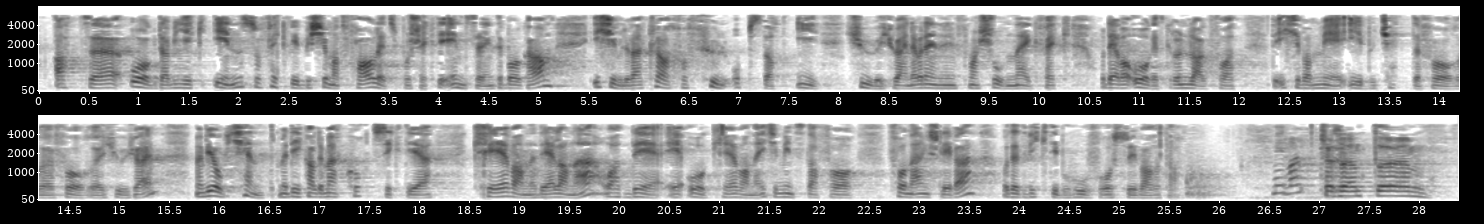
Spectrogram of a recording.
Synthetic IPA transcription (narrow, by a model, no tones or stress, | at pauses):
ʔɑt̪oːɡd̪ɑʋɪjɪkːɪnːsɔfɛkːʋɪbəçʏmːəɑt̪fɑːʁlɪheːd̪spʰɾʊʂɛkt̪əɪ̰ʔɪnst̪ɪlɪŋt̪ʰɪlbɔɾkɑnʔɪçːəʋɪlːəʋæːɾəkʰlɑːʁt̪fɔɾfʉlːɔpst̪ɑʁt̪ɪçʉːəçʉːæɪnd̪ɛʋɑd̪ɛnɪnfɔmɑʂuːnn̩ɛɡfɛkːɔd̪ɛʋɑɾoːɡɛt̪ɡɾʉnlɑːɡfɔɾɑt̪d̪ɛɪçːəʋɑɾmɛʔɪbʉd̪ʃɛt̪ːəfɔɾfɔɾçʉːəçʉːæɪnmɛnʋɪɑɾoːɡçɛnt̪mɛd̪ɪkʰɑld̪ɪmæɪɾkʰɔɾt̪sɪkt̪ɪəkʰɾeːʋɑnəd̪eːlɑnəɔɑt̪̚d̪ɛɛɾoːɡkʰɾeːʋɑnəɪçːəmɪnst̪̚d̪ɑfɔɾ | fɔɾnæːɾɪŋsliːʋəɔd̪ɛːɛt̪ʋɪkt̪ɪbəɦuːʋfɔɾɔsːɔɪʋɑːɾət̪ʰɑ̰ː | pʰɾɛsɪd̪ɛnt̪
